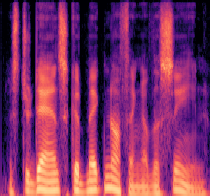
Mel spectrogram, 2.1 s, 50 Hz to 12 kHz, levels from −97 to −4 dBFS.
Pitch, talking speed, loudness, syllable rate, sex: 105 Hz, 230 wpm, -16 LUFS, 5.8 syllables/s, male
